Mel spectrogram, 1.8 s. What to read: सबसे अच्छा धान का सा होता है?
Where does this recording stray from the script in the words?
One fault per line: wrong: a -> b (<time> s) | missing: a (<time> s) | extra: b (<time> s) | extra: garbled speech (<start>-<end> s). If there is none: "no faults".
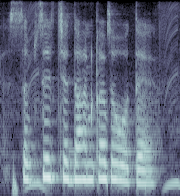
no faults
